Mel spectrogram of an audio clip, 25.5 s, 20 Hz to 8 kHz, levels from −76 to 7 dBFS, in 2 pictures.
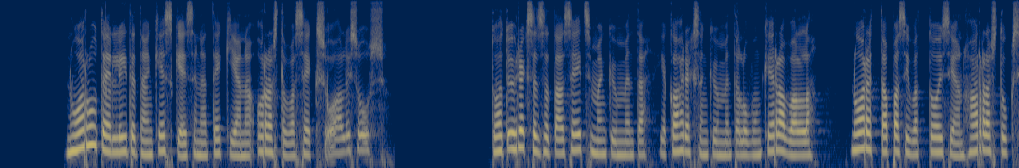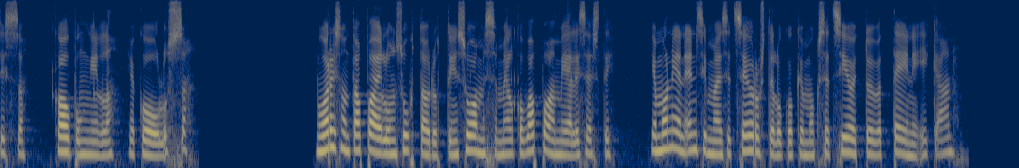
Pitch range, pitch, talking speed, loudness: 190-230 Hz, 205 Hz, 70 wpm, -23 LUFS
